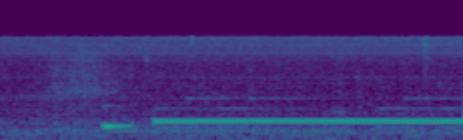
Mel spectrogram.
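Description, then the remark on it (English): A short electronic beep is followed by a steady, continuous calling tone as Office Communicator software places a call to a mobile phone. The tone holds unbroken to the end, clear, with no one speaking. “So I'm just going to call myself from using a communicator. Call mobile.”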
